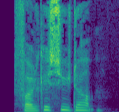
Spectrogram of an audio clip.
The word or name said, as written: folkesygdom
